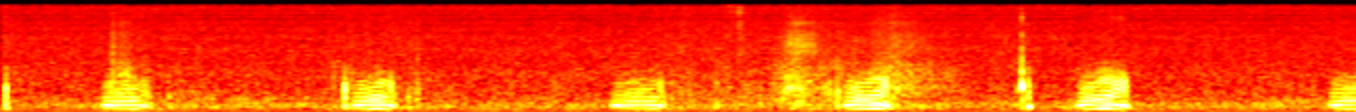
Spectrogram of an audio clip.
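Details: Breathing trouble in Kenny, a male pet guinea pig: short, nasal, buzzing squeaks on every breath, roughly one each second, with a quiet room behind.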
